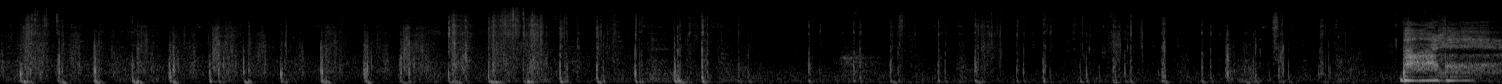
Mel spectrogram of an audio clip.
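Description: Footsteps crunch and tap quickly on the ground.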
